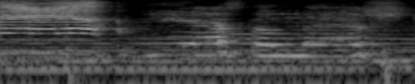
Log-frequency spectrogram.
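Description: A baby's long, high-pitched squeal that wavers slightly and stops about half a second in, followed by quieter, shorter pitched sounds.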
